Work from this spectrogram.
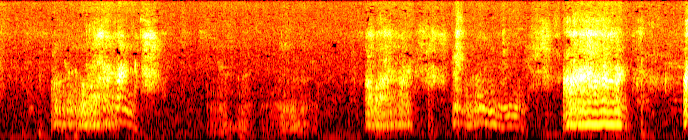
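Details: Teacup Poodles, a married pair, with the wife taking everything away from her husband: repeated throaty, harmonic growling grumbles in short bursts of about half a second to a second. Quieter murmuring comes between the bursts, and the final burst is the loudest.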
